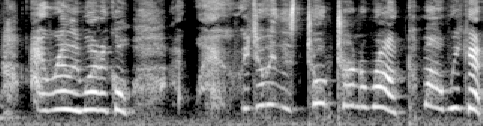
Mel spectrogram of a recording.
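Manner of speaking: very high, rushed whisper-yelling. Retelling how they talked to him on the way home, whisper-yelling. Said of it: "I'm like whispering, yelling".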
